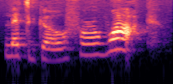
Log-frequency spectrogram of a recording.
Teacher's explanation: go get some stress but walk gets a lot more stress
